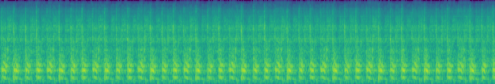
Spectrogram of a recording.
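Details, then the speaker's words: VW camper van after TDI diesel engine swap and new harness, fuel primed: steady even cranking about ninety a minute with no firing; crank no start, owner plans a shot of easy start. "I mean realistically it should be starting by now if I just need a shot of an easy start or something like that"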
